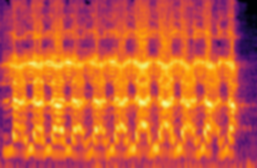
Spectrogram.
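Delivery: loud rapid no, no, no; frantic refusal; panicked no. Real, not acted. Baby attacking again. (رفض مذعور)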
